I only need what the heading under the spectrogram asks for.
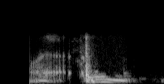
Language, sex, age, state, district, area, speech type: Manipuri, male, 30-45, Manipur, Kangpokpi, urban, conversation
